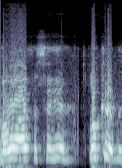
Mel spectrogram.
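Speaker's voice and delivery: mock sobbing, very high-pitched, ranting. Retelling what a man in a cell said, imitating a crying man. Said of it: "he's crying".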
